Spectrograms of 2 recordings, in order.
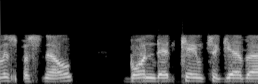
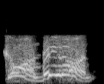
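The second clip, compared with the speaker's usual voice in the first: much higher, keen retold exclamation; eager retort; 13 semitones higher than usual. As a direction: replay the thrilled young man jumping at it. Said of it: "And I said".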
